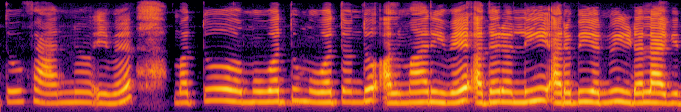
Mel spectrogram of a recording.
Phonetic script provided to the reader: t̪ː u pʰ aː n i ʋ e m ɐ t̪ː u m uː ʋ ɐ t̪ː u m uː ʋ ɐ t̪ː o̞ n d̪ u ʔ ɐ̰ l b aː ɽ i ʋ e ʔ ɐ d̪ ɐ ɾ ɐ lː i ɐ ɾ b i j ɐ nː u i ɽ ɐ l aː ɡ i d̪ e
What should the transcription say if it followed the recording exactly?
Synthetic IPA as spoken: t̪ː u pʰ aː n i ʋ e m ɐ t̪ː u m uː ʋ ɐ t̪ː u m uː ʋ ɐ t̪ː o̞ n d̪ u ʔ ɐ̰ l m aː ɾ i ʋ e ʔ ɐ d̪ ɐ ɾ ɐ lː i ɐ ɾ b i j ɐ nː u i ɽ ɐ l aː ɡ i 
